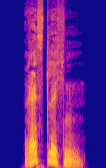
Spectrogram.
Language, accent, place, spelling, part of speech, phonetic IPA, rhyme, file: German, Germany, Berlin, restlichen, adjective, [ˈʁɛstlɪçn̩], -ɛstlɪçn̩, De-restlichen.ogg
- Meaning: inflection of restlich: 1. strong genitive masculine/neuter singular 2. weak/mixed genitive/dative all-gender singular 3. strong/weak/mixed accusative masculine singular 4. strong dative plural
